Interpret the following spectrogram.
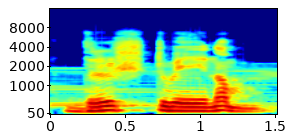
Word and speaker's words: দৃষ্ট্বেনম: যারা অনেকে প্রশ্ন করেন যে আমি এখানে দৃষ্ট না দ্রষ্টা বলবো, এরকম নয়। আমরা যারা বাঙালিরা, পশ্চিমবঙ্গবাসী, তারা সামবেদ প্রধান, তাই তারা সামবেদে রিয়ের উচ্চারণ রিয়ের মতো হয়। এটি আমার যিনি গুরুদেব পরম পূজ্য গৌতম গোস্বামী মহাশয় তিনি বলেছেন। সেই পরম্পরা ক্রমে এই জ্ঞান আমি লাভ করেছি। দৃষ্ট্বেনম উনি বলেছেন, দ্রি হবে।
